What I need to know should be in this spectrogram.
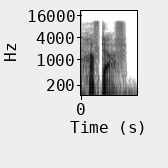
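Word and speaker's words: Huff-Duff: The abbreviation was HFDF, pronounced Huffduff, a nickname that made deadly technology sound almost casual.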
